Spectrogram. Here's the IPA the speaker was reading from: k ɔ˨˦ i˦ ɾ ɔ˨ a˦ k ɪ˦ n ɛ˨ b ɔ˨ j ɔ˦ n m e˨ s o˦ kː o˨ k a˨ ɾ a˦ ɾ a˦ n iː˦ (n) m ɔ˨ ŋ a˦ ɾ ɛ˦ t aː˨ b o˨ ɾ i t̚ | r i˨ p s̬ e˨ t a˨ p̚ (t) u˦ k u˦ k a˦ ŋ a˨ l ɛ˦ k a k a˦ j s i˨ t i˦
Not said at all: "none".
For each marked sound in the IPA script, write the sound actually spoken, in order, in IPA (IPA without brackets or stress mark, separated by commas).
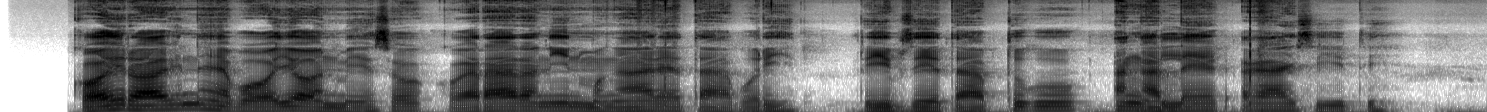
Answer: n, t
